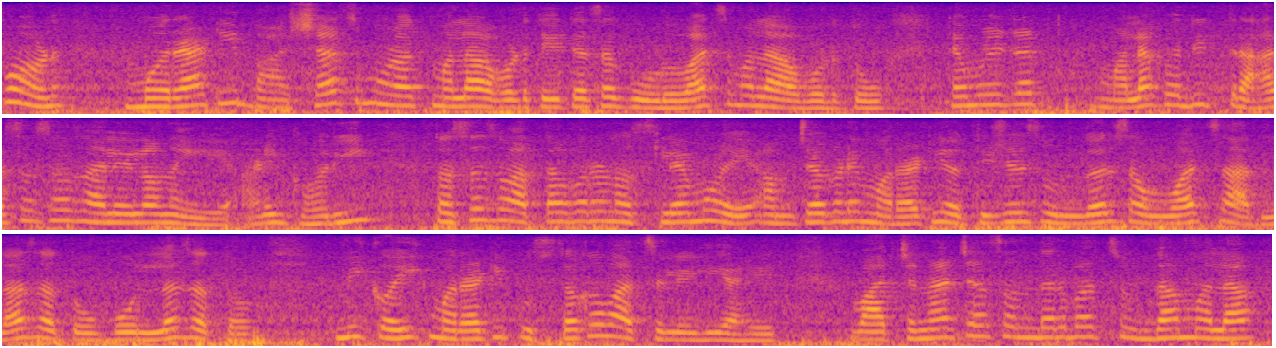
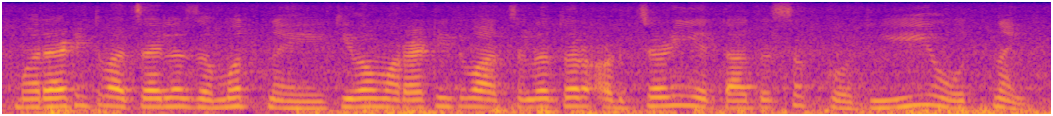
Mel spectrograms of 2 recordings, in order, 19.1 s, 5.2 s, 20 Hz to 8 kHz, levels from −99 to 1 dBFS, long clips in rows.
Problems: constant background noise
